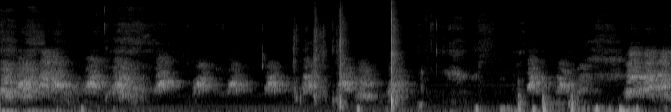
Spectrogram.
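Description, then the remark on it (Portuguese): Several dogs bark repeatedly in quick, uneven bursts, some yips mixed in, loud, with a low steady hum underneath throughout. “Os cachorros estão latindo, viu?”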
